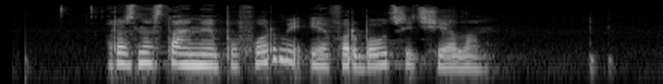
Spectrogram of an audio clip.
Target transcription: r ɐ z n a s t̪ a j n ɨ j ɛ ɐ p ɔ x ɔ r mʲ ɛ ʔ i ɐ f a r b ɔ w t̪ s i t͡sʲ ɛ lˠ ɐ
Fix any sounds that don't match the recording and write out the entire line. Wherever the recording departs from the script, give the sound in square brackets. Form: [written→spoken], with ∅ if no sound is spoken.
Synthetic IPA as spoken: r ɐ z n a s t̪ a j n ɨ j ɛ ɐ p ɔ [x→f] ɔ r mʲ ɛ ʔ i ɐ f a r b ɔ w t̪ s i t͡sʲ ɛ lˠ ɐ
